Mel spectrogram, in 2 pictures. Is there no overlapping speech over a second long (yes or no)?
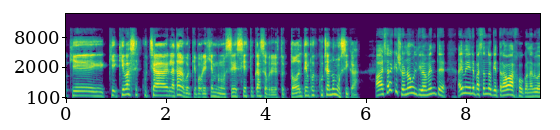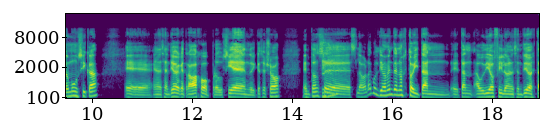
yes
